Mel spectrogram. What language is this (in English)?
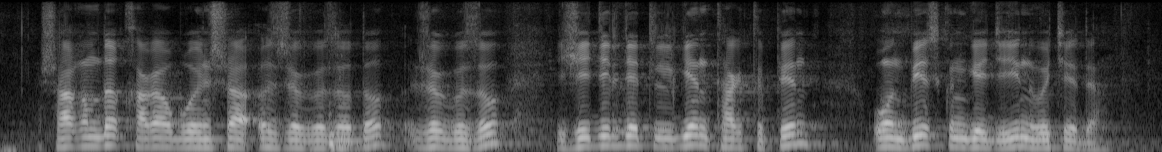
Kazakh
